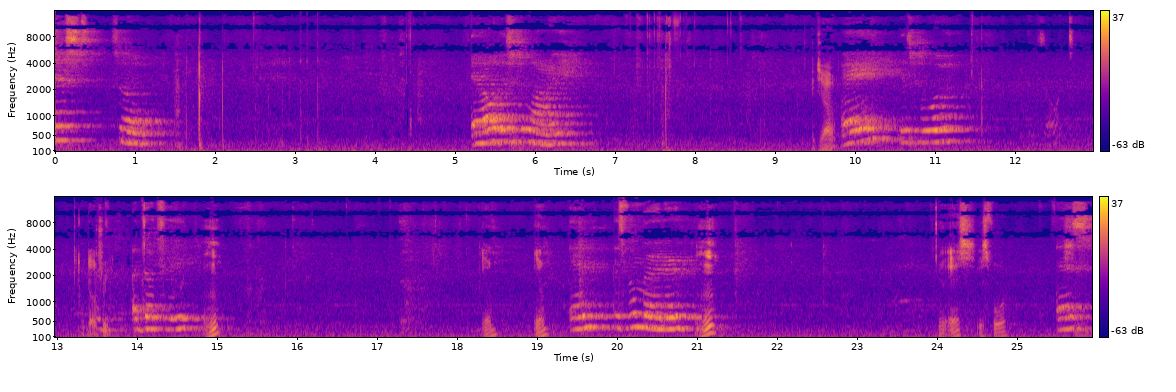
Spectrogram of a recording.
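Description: A young boy speaks into a microphone in short bursts, heard through a loudspeaker in a large echoing hall.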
